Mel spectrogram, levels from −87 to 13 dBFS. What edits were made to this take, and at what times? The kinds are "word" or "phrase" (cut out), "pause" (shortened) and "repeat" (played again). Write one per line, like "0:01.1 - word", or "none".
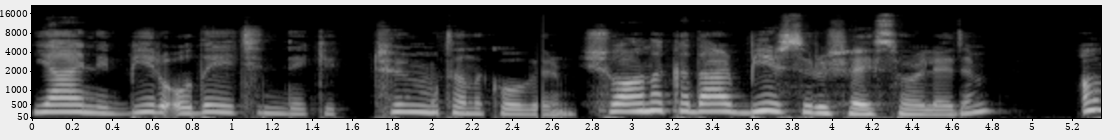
0:02.0 - word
